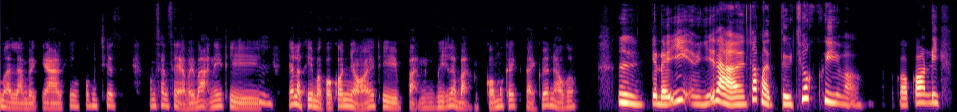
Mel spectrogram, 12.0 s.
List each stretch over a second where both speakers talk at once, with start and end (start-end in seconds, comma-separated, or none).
none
